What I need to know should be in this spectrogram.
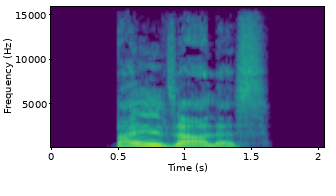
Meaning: genitive singular of Ballsaal
- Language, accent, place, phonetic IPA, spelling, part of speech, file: German, Germany, Berlin, [ˈbalˌzaːləs], Ballsaales, noun, De-Ballsaales.ogg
